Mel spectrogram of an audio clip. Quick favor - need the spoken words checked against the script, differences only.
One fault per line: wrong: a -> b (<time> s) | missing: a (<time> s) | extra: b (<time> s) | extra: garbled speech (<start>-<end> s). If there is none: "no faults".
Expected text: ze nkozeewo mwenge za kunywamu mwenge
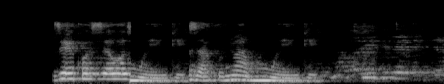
no faults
